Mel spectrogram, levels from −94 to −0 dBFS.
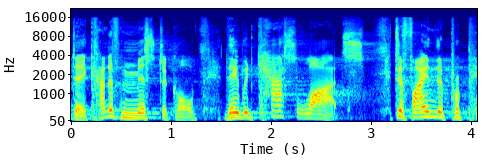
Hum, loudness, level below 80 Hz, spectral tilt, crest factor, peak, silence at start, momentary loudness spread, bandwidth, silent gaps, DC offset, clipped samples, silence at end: none; -30 LUFS; -78 dBFS; -4.5 dB/octave; 20 dB; -12 dBFS; 0 s; 13 LU; 16 kHz; none; under 0.1%; under 0.1%; 0 s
